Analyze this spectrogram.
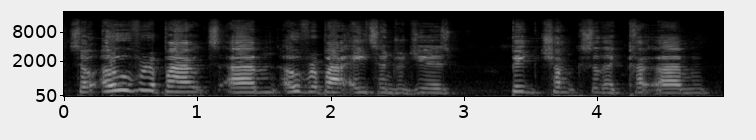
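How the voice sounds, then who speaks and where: Male, middle-aged, South Wales accent, online lecture, chatty, jokey, halting, frequent asides. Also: sits high, fairly even intonation, a bit bright. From Barry, south Wales. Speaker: archaeology lecturer. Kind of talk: informal online lecture, reading aloud and commenting. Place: indoor room, on a group video call.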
